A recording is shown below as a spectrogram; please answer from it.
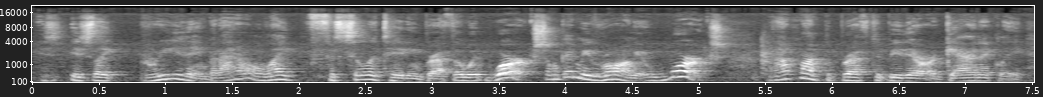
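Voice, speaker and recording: A man's voice: medium pitch, very animated, brisk, few pauses. A man coaching a younger woman in a casual conversation, earnest and emphatic, sometimes acting out quoted voices. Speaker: host, life coach. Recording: roomy, faint ambient noise.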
